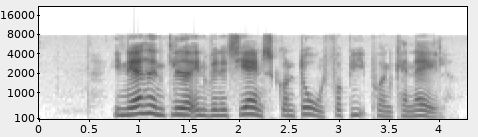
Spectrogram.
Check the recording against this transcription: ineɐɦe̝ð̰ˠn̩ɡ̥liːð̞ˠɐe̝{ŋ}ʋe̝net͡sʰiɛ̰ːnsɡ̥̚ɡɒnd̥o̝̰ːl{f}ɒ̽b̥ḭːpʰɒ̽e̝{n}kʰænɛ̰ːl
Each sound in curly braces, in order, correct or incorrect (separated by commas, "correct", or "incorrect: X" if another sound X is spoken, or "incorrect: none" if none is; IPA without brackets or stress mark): incorrect: n, correct, correct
